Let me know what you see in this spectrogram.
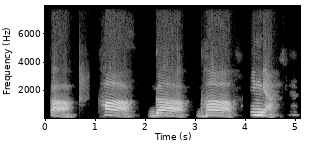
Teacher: जैसे हमने कहा कि अकुह विसर्जनीय नाम कंठा अर्थात ये कंठ वर्ण है। जब इनका उच्चारण सबका उच्चारण करेंगे तो हमारे कंठ से आवाज आती है। क ख ग घ्या ये कंठ वर्ण हुई।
